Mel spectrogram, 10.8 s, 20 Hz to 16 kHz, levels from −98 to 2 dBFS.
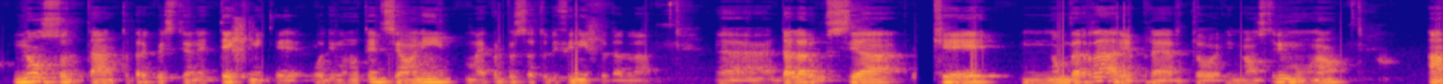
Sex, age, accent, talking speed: male, 30-49, native, 140 wpm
